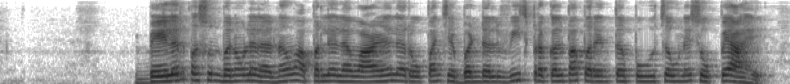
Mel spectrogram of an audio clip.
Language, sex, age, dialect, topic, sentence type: Marathi, male, 18-24, Standard Marathi, agriculture, statement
